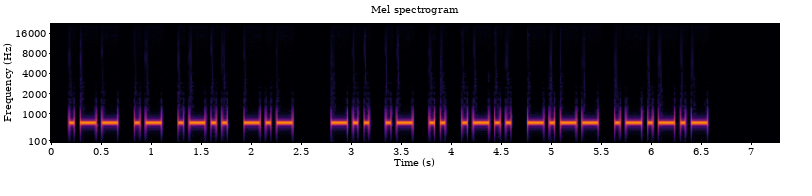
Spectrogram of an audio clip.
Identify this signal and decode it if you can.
Morse code, heard as a keyed tone, about 22 wpm, 700 Hz. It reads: WALK DAILY.
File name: practice / 22wpm / Easy Sentences with Hints - 22wpm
